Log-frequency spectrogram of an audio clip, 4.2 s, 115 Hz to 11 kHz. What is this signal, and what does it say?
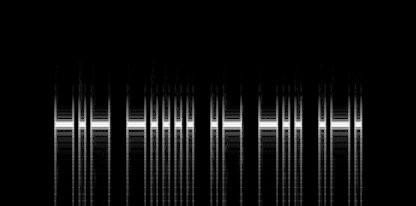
Morse code, heard as a keyed tone, about 20 wpm, 700 Hz. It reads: K6ADR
